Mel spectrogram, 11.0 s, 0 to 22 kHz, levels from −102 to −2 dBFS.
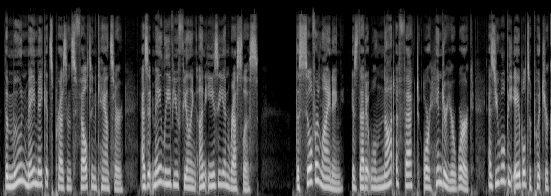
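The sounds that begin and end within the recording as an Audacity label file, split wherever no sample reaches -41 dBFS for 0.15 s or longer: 2.810000	5.130000	sound
5.920000	6.830000	sound
7.030000	9.430000	sound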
